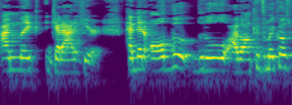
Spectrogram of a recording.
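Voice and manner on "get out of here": put-on angry outburst voice. Retelling a confrontation with a teacher in class: retelling own angry outburst. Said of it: "Why are you getting so angry?".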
